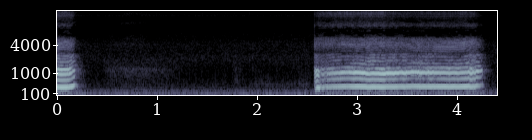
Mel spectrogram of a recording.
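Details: A Chihuahua's snore comes as a high, whining, whistled tone. A brief tail of one breath is followed by a quiet gap, then a sustained, even-pitched squeak lasting about two seconds against near silence.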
